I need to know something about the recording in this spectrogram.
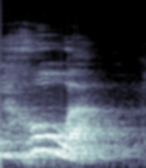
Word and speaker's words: rua: As palavras que estão aqui: rapadura, registro e rua. Quando eu pronuncio essas palavras iniciadas com a consoante R, sai aquele barulho assim raspando lá na garganta.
